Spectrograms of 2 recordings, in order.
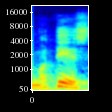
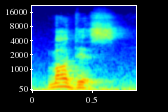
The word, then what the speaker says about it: modest: Jadi bacanya nggak boleh modest, tapi modest. Lain dengan tadi narrow. Nah, tekanannya pada suku kata kedua. Ini enggak, suku kata pertama.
